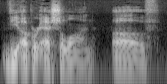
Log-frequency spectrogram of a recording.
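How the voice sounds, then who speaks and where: A man co-hosting a podcast in a basement studio, telling stories in a lively, self-mocking way. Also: low-pitched, unhurried. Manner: animated storyteller, self-mocking. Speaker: podcast co-host. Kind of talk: casual podcast chat.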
